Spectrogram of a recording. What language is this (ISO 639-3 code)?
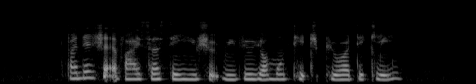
eng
